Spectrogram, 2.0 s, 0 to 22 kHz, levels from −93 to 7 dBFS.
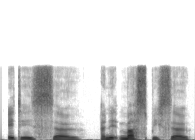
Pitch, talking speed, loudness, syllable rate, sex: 185 Hz, 245 wpm, -18 LUFS, 5.0 syllables/s, female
